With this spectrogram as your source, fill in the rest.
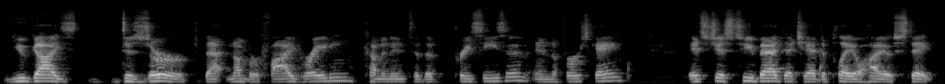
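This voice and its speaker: A man co-hosting a casual sports talk radio show, excitable and swearing, often repeating himself. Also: medium pitch, a little slow.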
